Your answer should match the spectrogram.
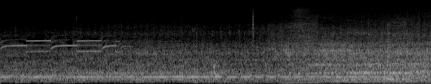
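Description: Level crossing warning alarm sounding in a repeating pattern of high tones, cutting off about a second in, while the barriers rise with a steady hum from their mechanism that stops just before the end. A road vehicle's engine builds up near the end as traffic starts across.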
